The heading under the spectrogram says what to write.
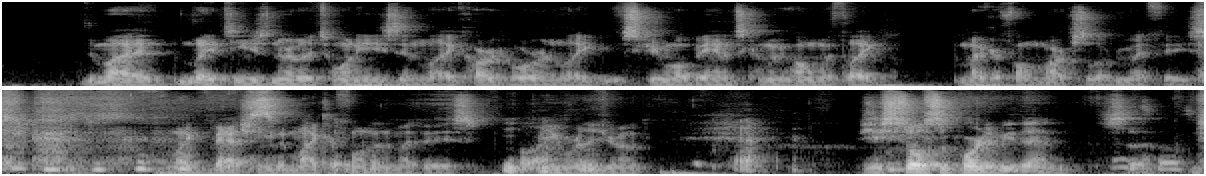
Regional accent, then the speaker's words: New York, United States; moved away as an adult; now in Baltimore, United States; I'm originally from New York, actually. I moved here about 6 years ago.

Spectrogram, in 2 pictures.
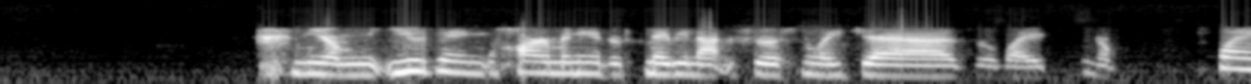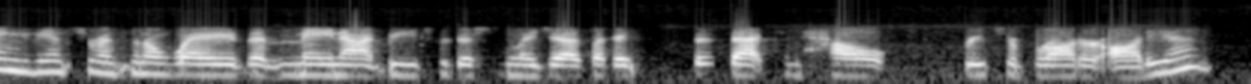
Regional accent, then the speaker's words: St. Louis, Missouri, United States; moved away as an adult; now in New York, United States; I am from St. Louis. I moved here actually almost 8 years ago, so I've been here a while. But I lived in St. Louis until I was almost 22.

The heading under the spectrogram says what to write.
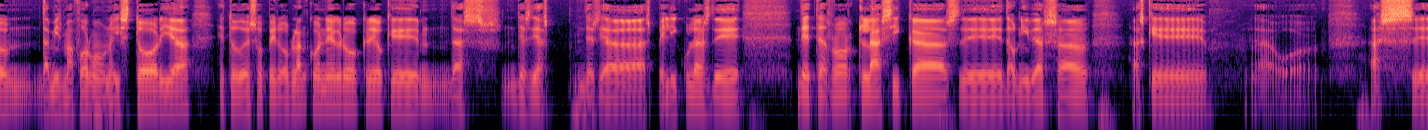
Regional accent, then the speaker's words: Galicia, Spain; para min é unha forma de darme a coñecer na miña terra

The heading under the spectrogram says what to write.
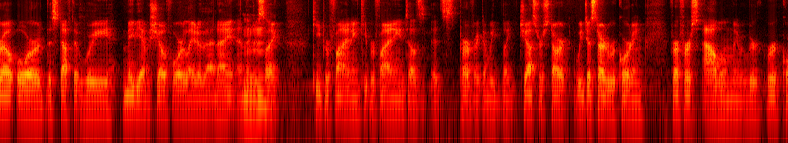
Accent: Kansas, United States; I'm from Kansas

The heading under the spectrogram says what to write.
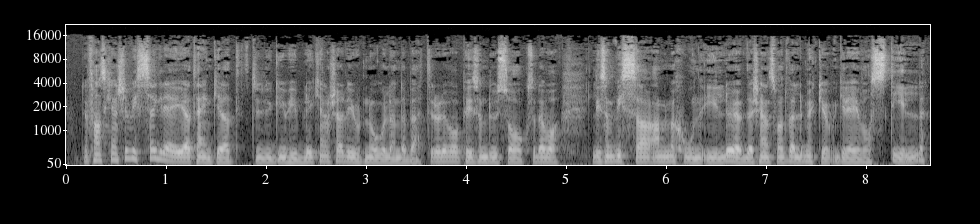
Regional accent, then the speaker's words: Sweden; vi är ju svenskar

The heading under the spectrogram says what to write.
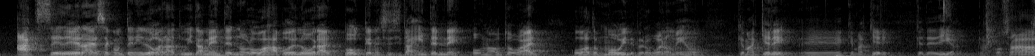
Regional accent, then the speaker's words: Cuba

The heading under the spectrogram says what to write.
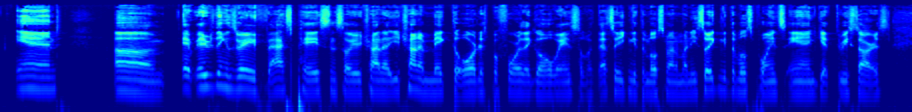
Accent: United States; also born or lived in Nigeria; I was born and I, I've grown up in America. I lived in Nigeria for a couple years, uh, but I've lived for the most part, uh, in America

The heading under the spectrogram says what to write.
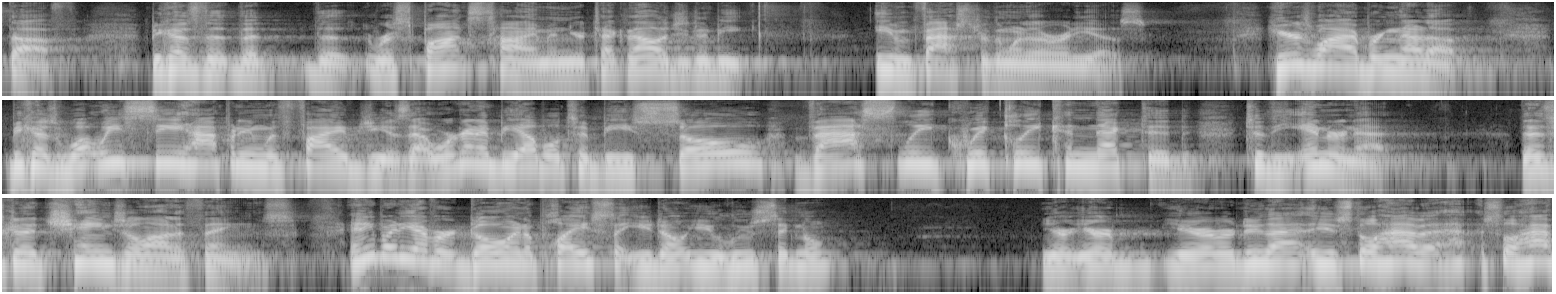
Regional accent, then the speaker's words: United States; I'm an American.

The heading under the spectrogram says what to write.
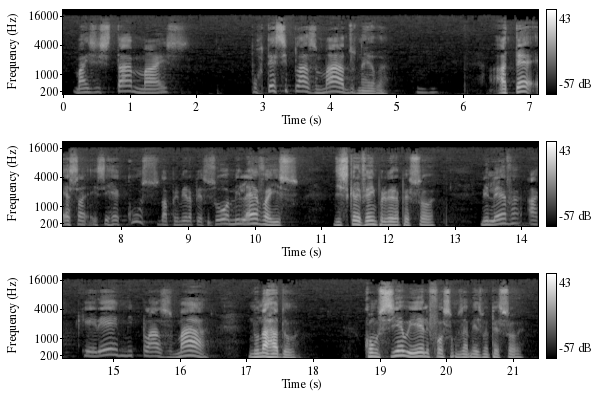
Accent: Bahia, Brazil; moved away as an adult; Quando eu mudei da Bahia para São Paulo, eu já era jornalista.

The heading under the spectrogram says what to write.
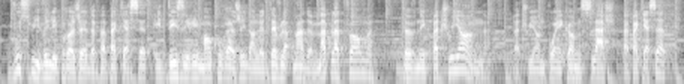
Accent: Beauce, Quebec, Canada; now in Montreal, Canada; je suis beauceron d'origine et je suis pas très fier de ma patrie

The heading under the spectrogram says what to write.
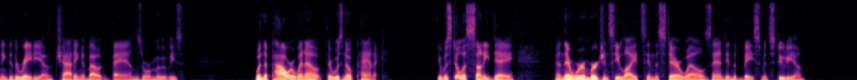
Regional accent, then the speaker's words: Saint-Jean-sur-Richelieu, Quebec, Canada; moved away as an adult; now in New York City, United States; My hometown of Saint-Jean

